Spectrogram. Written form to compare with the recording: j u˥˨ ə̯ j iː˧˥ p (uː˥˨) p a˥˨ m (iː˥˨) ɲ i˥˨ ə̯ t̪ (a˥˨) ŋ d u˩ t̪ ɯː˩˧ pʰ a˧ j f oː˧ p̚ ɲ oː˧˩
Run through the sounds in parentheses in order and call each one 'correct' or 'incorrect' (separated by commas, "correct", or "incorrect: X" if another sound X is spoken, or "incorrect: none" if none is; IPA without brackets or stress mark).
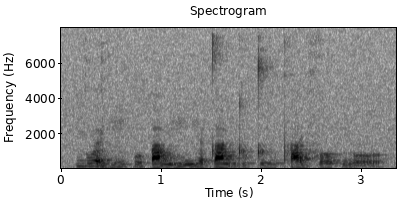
incorrect: u˥˨, correct, correct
